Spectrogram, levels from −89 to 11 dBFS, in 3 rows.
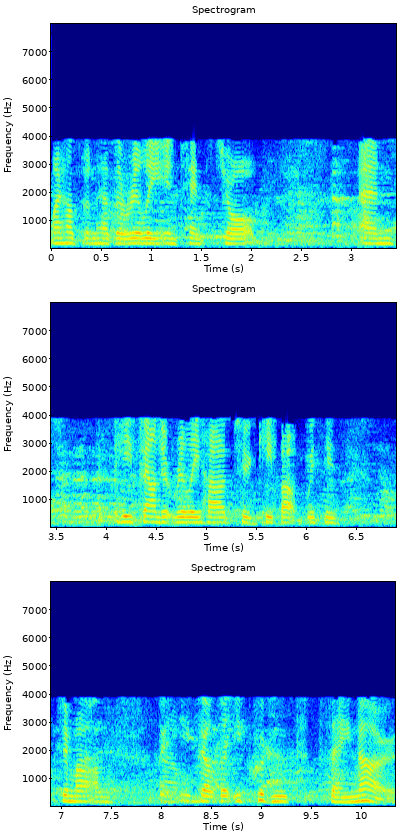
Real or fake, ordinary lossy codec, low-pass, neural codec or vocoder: real; AAC, 16 kbps; 7.2 kHz; none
